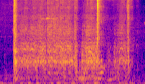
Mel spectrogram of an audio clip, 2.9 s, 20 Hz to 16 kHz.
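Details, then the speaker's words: Long-stored Mk1 VW Golf cranked with the plugs out after fuel was poured into the head: it turns over slowly and unevenly with heavy hits, as if locking up. The owners suspect fuel hydrolocking the cylinders, though the plugs look dry. "it's turning over and now it sounds like it's kind of locking up so we're wondering if we've filled the cylinders with fuel"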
